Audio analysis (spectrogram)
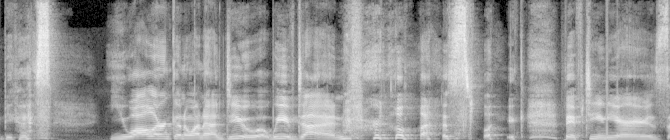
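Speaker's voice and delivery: said with a laugh, laughing throughout.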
